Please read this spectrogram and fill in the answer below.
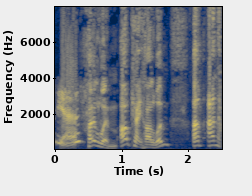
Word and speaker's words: Heulwen: How do you pronounce your first name? Heulwen? I'm Sunshine, yes. Oh. Heulwen, yes. Heulwen. Okay, Heulwen.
